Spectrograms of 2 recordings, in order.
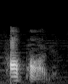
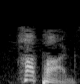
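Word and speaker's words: Hauppauge: How do you pronounce that? – Hopog. – Hopog. Thank you very much.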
